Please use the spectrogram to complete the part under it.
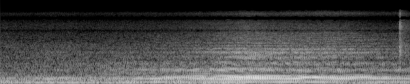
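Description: A motor scooter engine hums nearby.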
